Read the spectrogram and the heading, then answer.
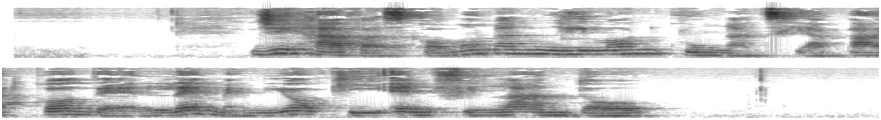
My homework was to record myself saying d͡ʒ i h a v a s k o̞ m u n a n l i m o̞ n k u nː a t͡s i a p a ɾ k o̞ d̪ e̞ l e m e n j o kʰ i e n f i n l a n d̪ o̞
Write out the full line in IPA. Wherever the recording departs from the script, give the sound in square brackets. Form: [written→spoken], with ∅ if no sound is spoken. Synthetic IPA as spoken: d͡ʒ i h a v a s k o̞ m u n a n l i m o̞ n k u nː a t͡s i a p a ɾ k o̞ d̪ e̞ l e m e n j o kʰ i e n f i n l a n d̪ o̞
